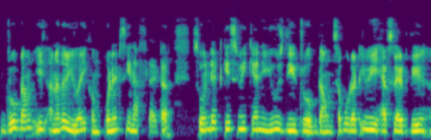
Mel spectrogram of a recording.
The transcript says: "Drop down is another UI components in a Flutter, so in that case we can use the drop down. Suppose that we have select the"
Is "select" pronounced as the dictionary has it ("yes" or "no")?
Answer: no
